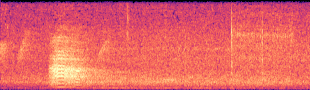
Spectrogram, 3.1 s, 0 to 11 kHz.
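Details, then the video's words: A wintering Eurasian wigeon on a park pond at Junsai-ike Ryokuchi, Chiba, Japan, in February 2026, gives a single brief, clear 'wheeoo' whistle, then steady hiss with faint distant calls. "ヒドリガモ鳴き声 (Mareca penelope) - カモの鳴き声 / Eurasian wigeon sounds"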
